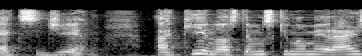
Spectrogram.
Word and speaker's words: hexadieno: Bom, para pronunciar, a gente acaba colocando o A e hexa, né? Mas é hexadieno.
